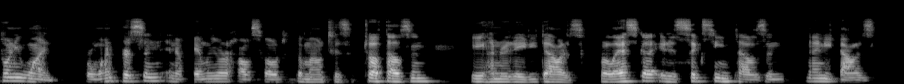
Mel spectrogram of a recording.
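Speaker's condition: No condition

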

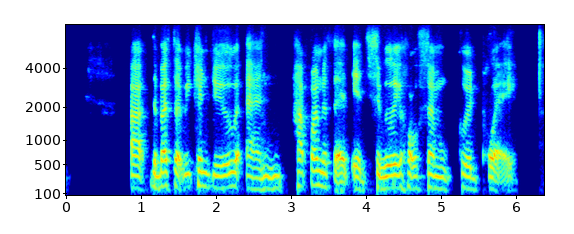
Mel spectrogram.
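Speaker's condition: Down syndrome; flat feet

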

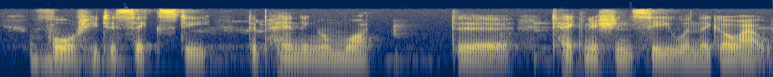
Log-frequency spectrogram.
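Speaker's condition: No condition

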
